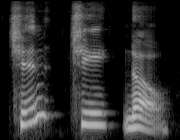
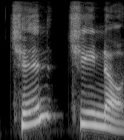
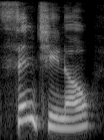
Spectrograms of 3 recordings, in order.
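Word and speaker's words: Cinccino: It is Chin-Chi-No. Chin-Chi-No. Not Sin-Chi-No. Chin-Chi-No.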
